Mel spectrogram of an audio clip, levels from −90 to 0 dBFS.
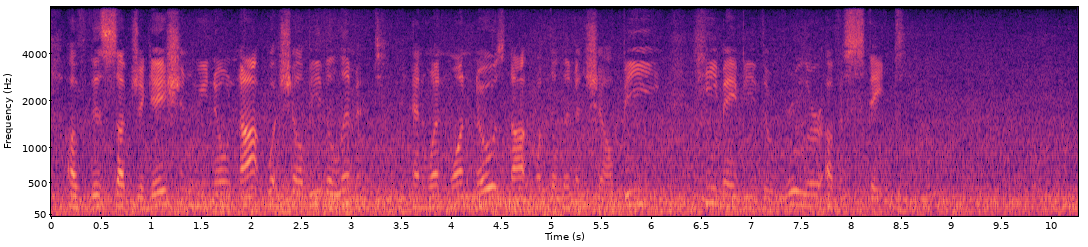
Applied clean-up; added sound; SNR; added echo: none; Waves, surf; -1 dB; none.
